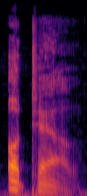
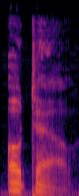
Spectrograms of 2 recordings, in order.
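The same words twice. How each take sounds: First: The word begins directly with the vowel. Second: The same.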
